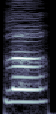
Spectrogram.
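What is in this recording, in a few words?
"lē", Chinese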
